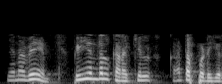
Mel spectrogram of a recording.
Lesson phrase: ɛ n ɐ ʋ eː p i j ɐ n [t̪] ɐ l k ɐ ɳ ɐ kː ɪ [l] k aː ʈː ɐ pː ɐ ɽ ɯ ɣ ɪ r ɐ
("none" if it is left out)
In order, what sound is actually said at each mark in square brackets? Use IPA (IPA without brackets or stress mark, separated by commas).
d̪, l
